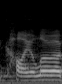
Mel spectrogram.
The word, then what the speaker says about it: Kalaeloa: just two different names i usually say kali loa because i'm so proud that i learned how to pronounce it but if you go to kali aloa the fuel pumps actually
